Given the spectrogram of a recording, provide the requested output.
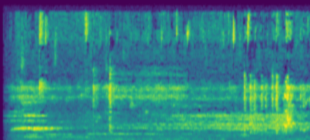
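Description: A group of budgerigars chatters with warbled, buzzy chirps and brief sharp squeaks.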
